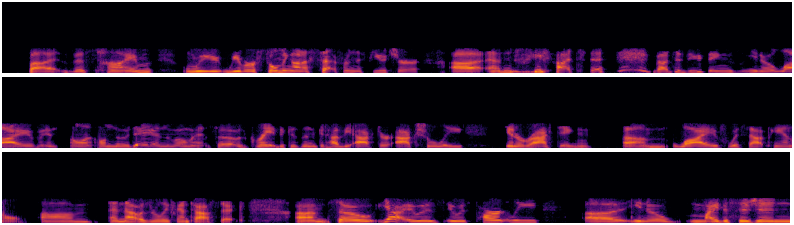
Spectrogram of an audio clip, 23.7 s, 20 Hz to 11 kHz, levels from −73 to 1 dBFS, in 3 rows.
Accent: American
